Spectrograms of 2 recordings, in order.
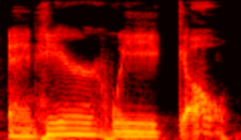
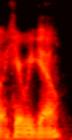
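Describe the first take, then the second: First: Very slow, drawn-out villain voice; slow drawn-out Joker line; Joker impression. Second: Said in the usual way. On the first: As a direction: stretch every word like the Joker savoring it. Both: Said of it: "The one that I could do automatically for the Joker".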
